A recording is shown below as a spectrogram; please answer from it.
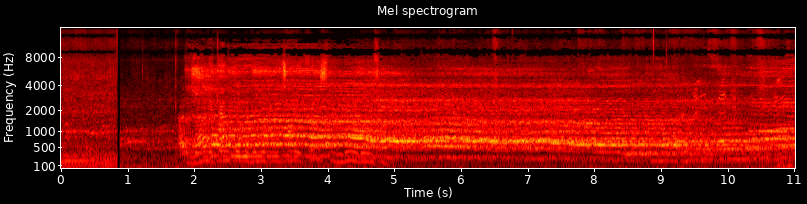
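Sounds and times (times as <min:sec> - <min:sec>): voice chanting a long note: 0:02.1 - 0:11.0.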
